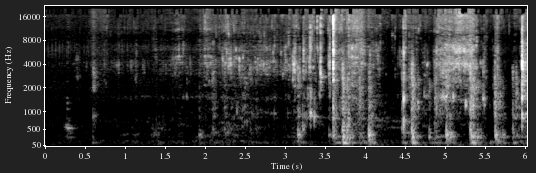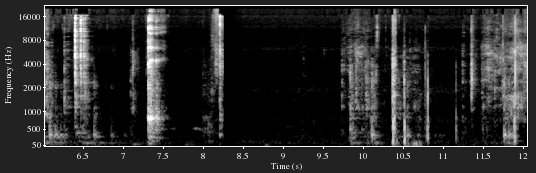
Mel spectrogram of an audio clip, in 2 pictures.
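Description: Water is poured into a cooking pot of cracked-wheat khichdi in uneven splashing bursts, loud and close, broken by short pauses and a quiet gap before a final trickle.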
